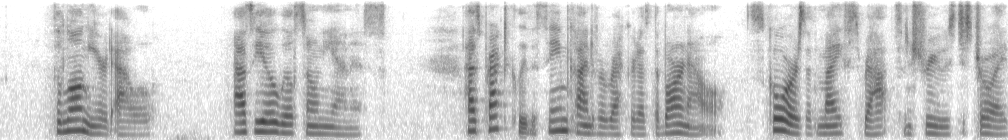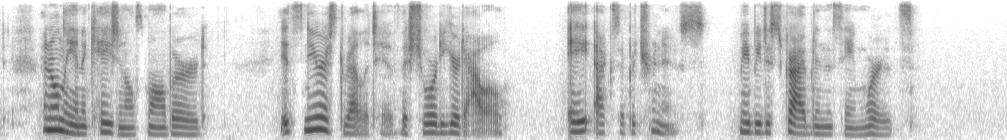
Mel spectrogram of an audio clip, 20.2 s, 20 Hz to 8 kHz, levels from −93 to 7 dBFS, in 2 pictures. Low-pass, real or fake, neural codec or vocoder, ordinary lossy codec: 7.2 kHz; real; none; Opus, 32 kbps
